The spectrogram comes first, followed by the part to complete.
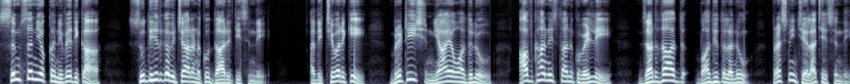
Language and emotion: Telugu, neutral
